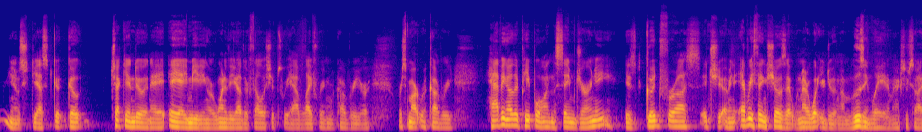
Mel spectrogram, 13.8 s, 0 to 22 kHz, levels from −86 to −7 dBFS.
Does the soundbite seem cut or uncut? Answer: uncut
